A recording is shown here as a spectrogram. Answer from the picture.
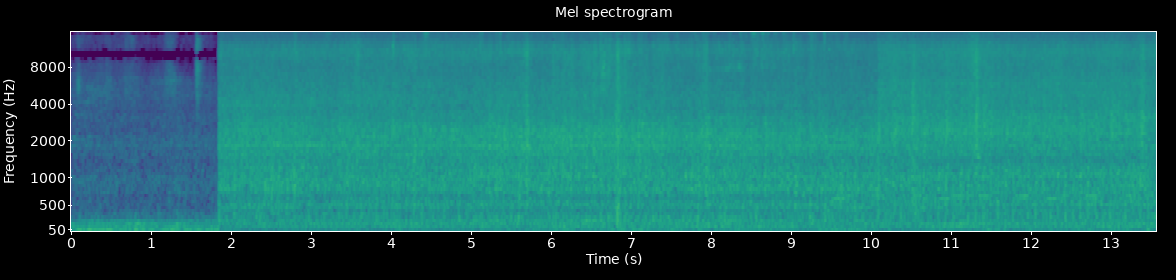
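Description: Passenger train running at speed. First there is a deep low rumble inside the coach, then, from about two seconds in, a steady rushing noise of wheels on track.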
